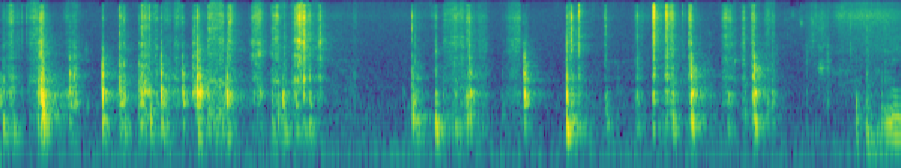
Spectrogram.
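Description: A flathead screwdriver scrapes and rasps at dirty parts of a Hoover Dual Powermax carpet cleaner, in bursts of short, gritty strokes with brief pauses between, close and fairly quiet.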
